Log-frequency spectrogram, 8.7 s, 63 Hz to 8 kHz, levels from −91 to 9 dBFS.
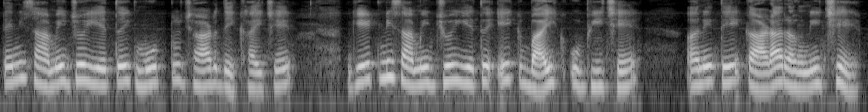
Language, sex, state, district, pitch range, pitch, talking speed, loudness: Gujarati, female, Gujarat, Valsad, 200-235 Hz, 220 Hz, 160 wpm, -18 LUFS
